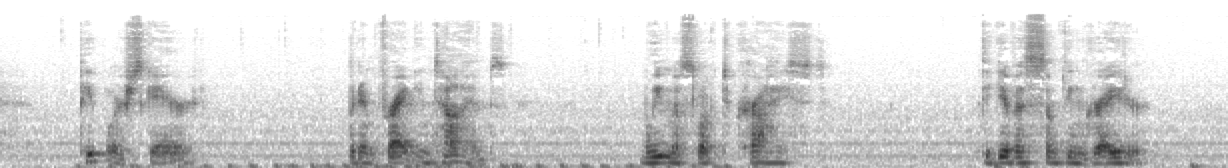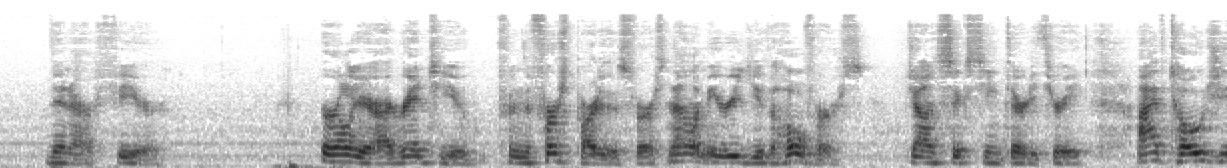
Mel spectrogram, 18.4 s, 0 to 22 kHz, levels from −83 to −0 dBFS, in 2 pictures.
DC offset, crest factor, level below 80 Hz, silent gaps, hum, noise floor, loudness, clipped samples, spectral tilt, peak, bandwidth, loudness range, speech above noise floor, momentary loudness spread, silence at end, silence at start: under 0.1%; 20 dB; -48 dBFS; none; none; -51 dBFS; -23 LUFS; under 0.1%; -5.5 dB/octave; -4 dBFS; 15.5 kHz; 8 LU; 29 dB; 18 LU; 0 s; 0.6 s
